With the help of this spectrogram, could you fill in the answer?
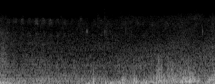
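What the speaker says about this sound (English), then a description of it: "I hope the wind is not knocking out my voice, because this breeze at night has just been, man, killing it lately" Steady night breeze buffets an outdoor microphone, a continuous low rumbling wind noise that swells a little louder toward the end, with no voice over it.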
